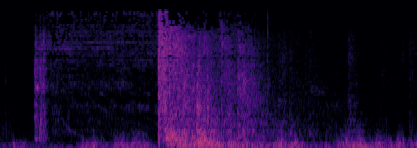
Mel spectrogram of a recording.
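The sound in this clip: A mortar battery firing: a lighter blast comes first, then a heavy, booming shot whose loud, rumbling decay fades slowly before swelling slightly again.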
